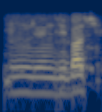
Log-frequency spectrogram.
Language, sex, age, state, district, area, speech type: Dogri, male, 18-30, Jammu and Kashmir, Udhampur, rural, conversation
